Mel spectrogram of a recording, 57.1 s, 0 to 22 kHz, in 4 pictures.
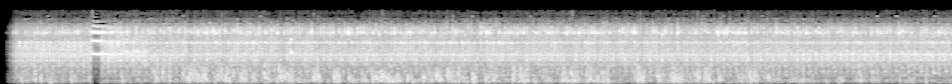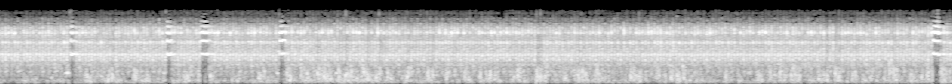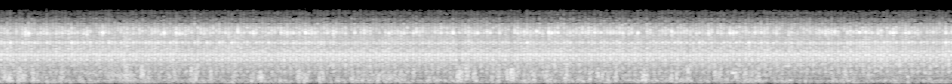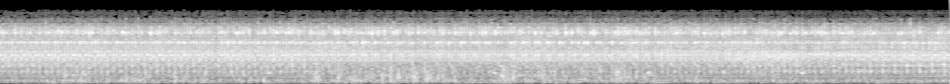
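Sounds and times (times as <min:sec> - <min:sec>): truck engine idling: 0:00.1 - 0:57.0
high whine: 0:00.6 - 0:04.4.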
